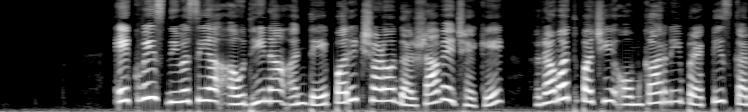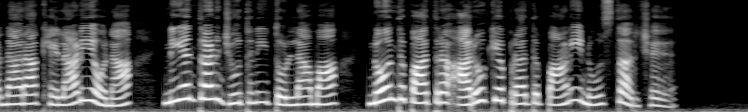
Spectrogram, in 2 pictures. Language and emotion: Gujarati, neutral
